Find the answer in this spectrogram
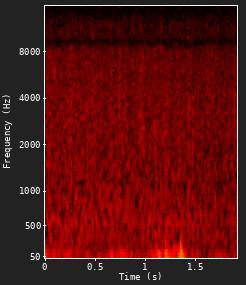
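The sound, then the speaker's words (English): Steady rain falls as a faint, even hiss, with a couple of soft low thumps near the end. “As you can hear, it's still raining.”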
